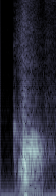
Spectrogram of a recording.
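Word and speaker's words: قاف: Qaf is pronounced almost like the Q in English.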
